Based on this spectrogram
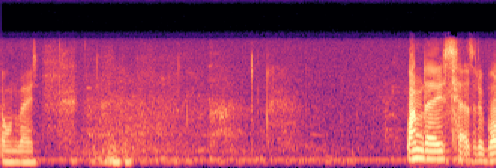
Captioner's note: laughter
